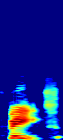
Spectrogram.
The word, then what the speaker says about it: Fecht: killer copy critique with Draya oh it's it's pronounced fate like LBT yeah but it looks like fetched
